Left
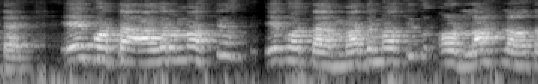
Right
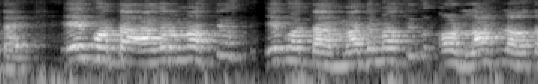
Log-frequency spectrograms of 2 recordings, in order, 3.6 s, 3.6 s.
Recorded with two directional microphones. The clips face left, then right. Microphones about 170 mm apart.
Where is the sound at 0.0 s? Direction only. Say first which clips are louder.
Left 2 dB; 15° left (ahead or behind).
